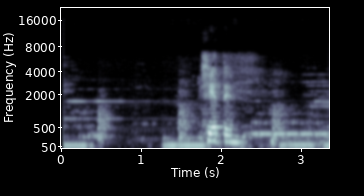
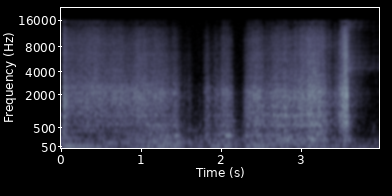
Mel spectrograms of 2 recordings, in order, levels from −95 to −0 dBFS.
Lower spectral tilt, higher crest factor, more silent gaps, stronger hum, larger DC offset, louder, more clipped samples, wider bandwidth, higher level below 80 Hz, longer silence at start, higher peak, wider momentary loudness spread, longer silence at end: first, -5.5 dB/octave vs -1 dB/octave; about the same, 22 dB vs 26 dB; neither; neither; neither; first, -23 LUFS vs -39 LUFS; neither; second, 7.2 kHz vs 16 kHz; first, -40 dBFS vs -60 dBFS; about the same, 0 s vs 0 s; first, -2 dBFS vs -16 dBFS; first, 19 LU vs 13 LU; about the same, 0 s vs 0 s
